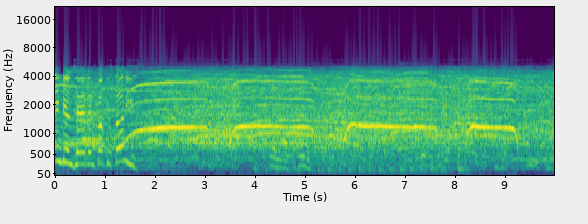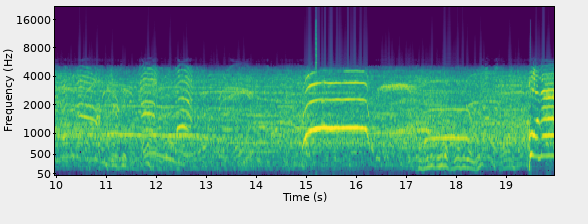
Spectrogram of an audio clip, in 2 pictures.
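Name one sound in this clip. A large crowd cheers and chants in long drawn-out calls outdoors.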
